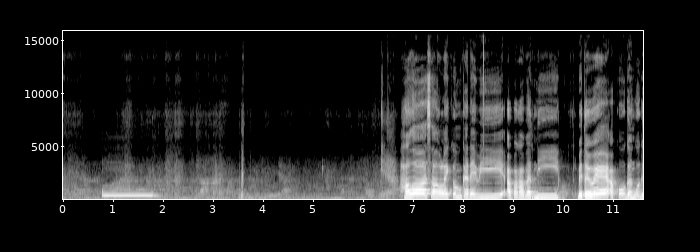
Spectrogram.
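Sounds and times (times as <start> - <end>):
faint murmur: 0.0 - 7.2
telephone call ringing tone: 0.8 - 2.1
speech: 6.8 - 11.6.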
